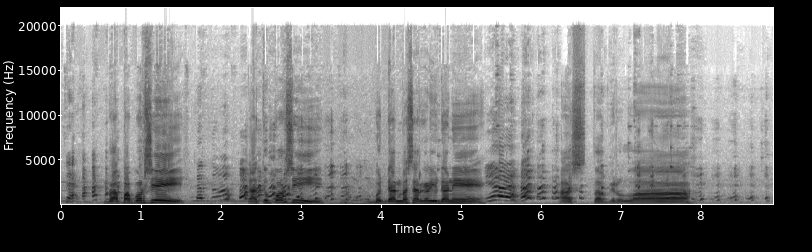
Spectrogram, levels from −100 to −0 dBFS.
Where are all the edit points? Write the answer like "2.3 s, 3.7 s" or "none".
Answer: none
